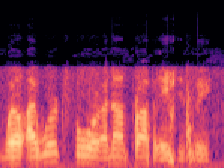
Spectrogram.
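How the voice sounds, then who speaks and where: A man phones in to a talk show on a tinny, narrow line. His voice is slightly high. He explains himself in a halting, casual way, often repeating phrases. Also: crowd noise. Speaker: radio show caller.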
